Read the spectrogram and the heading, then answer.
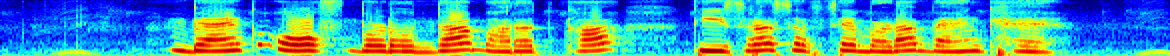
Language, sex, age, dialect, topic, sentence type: Hindi, female, 31-35, Hindustani Malvi Khadi Boli, banking, statement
